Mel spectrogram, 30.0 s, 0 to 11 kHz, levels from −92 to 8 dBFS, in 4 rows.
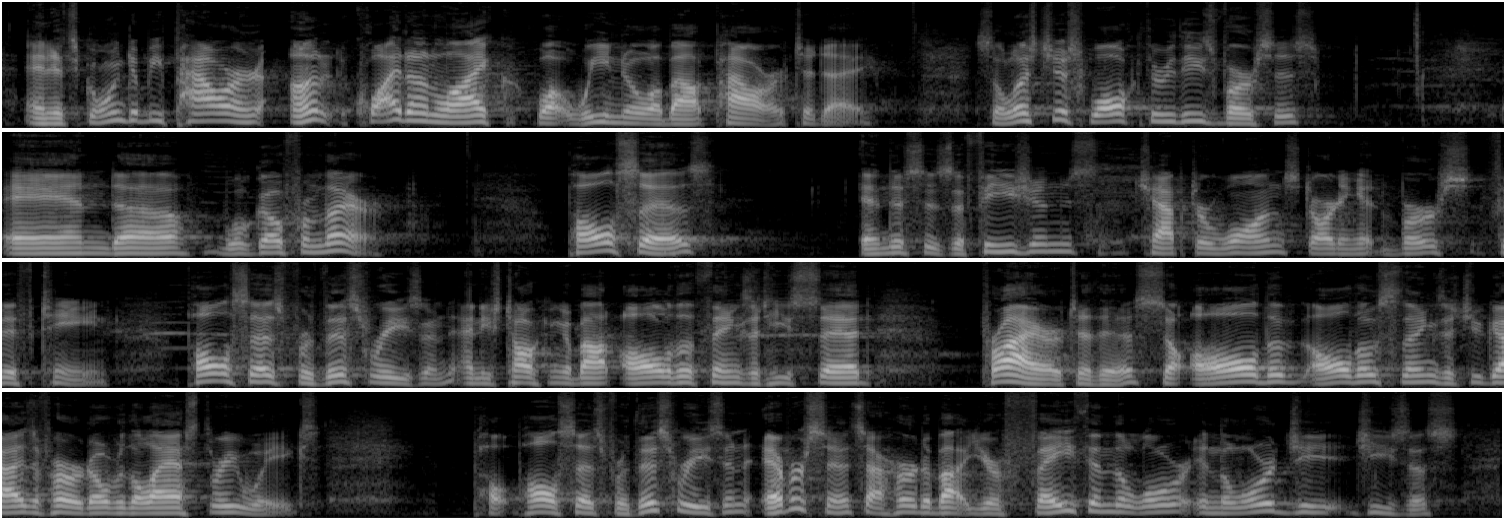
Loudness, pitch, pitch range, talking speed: -31 LUFS, 160 Hz, 140-185 Hz, 190 wpm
